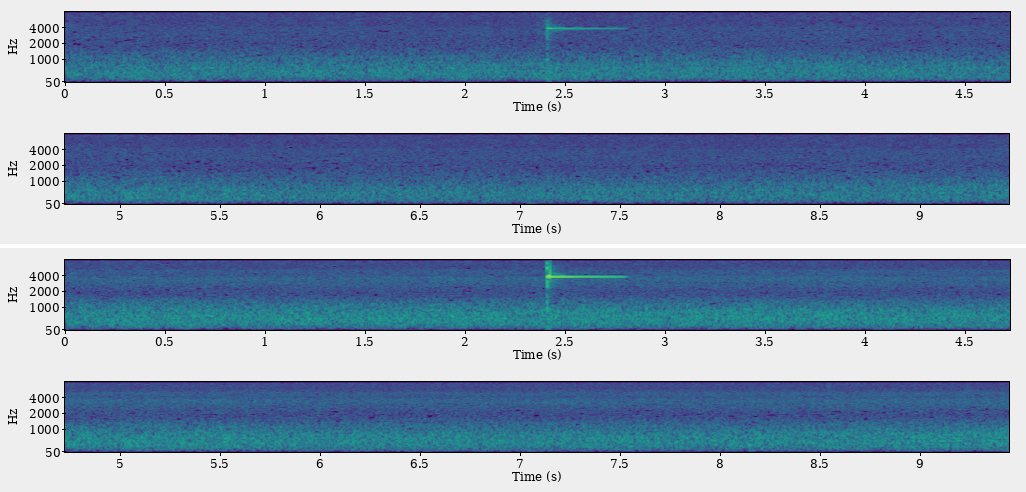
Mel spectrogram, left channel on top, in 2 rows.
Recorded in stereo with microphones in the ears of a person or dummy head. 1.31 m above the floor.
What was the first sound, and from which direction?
Running water, 85° right.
